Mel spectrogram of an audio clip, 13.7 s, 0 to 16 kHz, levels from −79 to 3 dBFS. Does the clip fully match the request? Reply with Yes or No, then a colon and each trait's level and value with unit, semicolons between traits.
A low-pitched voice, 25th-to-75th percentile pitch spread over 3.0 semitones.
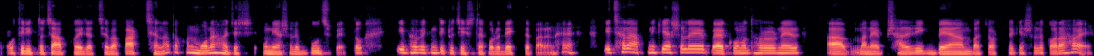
Yes: low, 130 Hz; average, 3.4 semitones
